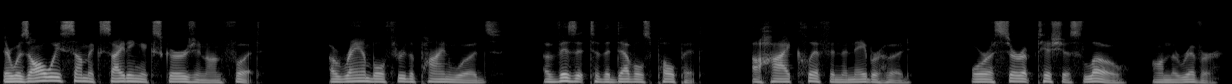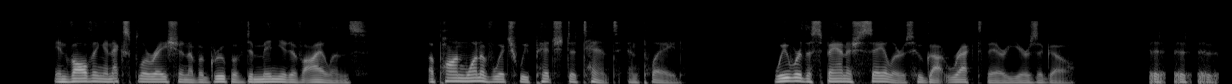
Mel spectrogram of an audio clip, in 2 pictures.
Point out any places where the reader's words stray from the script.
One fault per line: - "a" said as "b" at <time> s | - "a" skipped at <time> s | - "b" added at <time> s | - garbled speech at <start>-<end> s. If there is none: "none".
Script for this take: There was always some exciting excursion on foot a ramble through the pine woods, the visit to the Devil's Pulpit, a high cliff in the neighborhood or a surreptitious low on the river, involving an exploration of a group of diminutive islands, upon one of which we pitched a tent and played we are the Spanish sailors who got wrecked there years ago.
- "the" said as "a" at 5.4 s
- "are" said as "were" at 20.2 s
